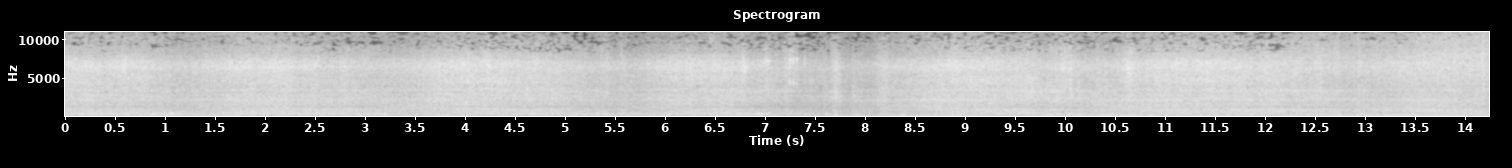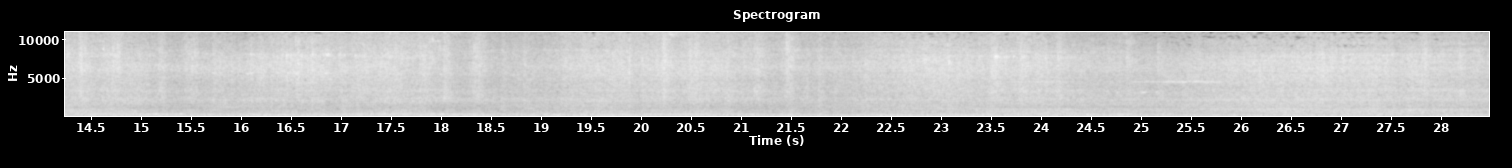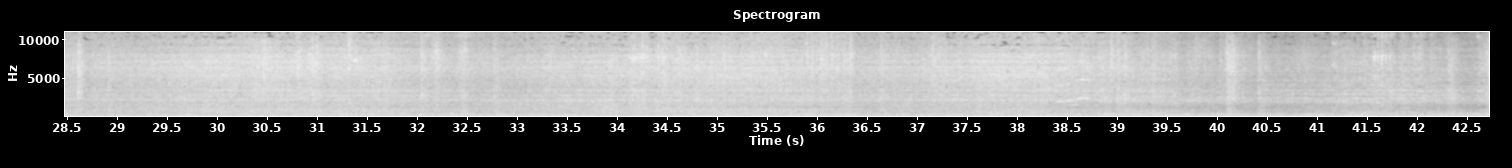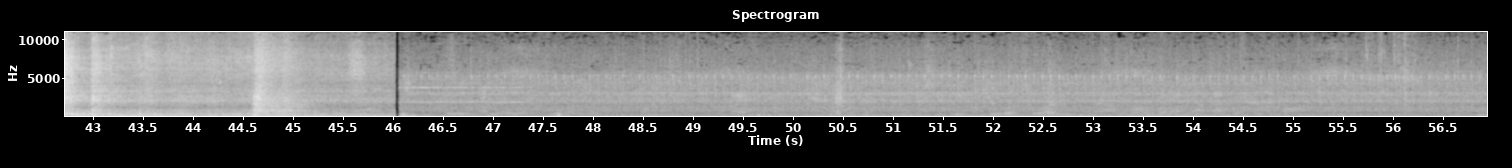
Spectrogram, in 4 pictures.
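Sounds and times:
train passing on rails: 0.0s - 56.9s
wheels knocking on rails: 4.4s - 43.7s.

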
